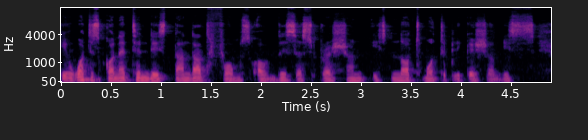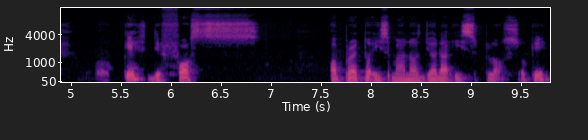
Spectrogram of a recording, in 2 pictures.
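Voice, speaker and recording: The voice is somewhat breathy, with ordinary pitch variation. The recording is very clean with a silent background and a dry, close sound with no echo. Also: man. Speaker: maths tutor. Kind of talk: tutorial. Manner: slow, deliberate.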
